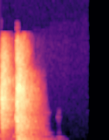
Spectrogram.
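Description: A single door shuts with a solid, full-bodied thump that rings out briefly and fades within about half a second. No voices are heard.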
